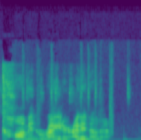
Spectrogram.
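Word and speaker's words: Kamen Rider: Com it's pronounced common rider. I didn't know that. Oh, I've been hearing people say for years Cayman writers I love VR troopers and superhuman samurai.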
